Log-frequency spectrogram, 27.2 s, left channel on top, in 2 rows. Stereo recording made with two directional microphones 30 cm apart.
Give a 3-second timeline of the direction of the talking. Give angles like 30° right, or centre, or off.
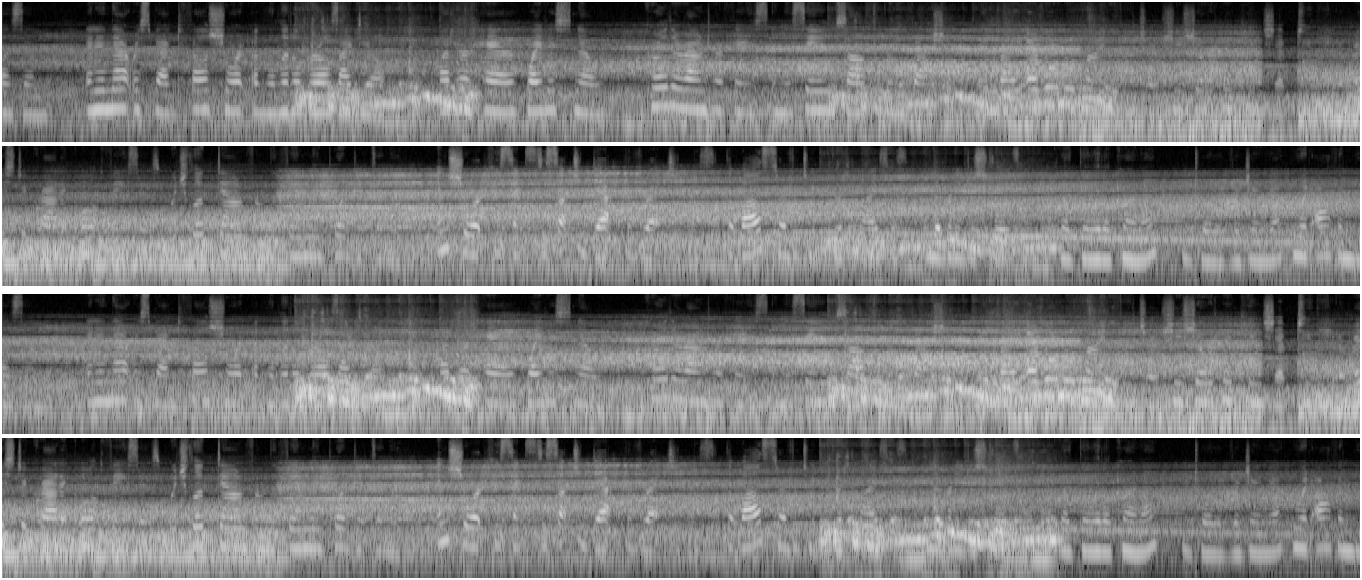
20° left, 20° left, 10° left, 30° right, 40° right, 20° right, 10° left, 10° left, 10° left.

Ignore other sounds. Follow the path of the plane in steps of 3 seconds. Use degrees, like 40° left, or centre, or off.
60° right, 50° right, 40° right, 30° right, 10° right, 10° left, 30° left, 40° left, 50° left.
